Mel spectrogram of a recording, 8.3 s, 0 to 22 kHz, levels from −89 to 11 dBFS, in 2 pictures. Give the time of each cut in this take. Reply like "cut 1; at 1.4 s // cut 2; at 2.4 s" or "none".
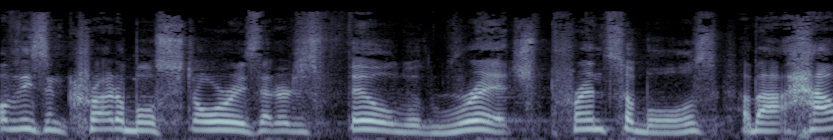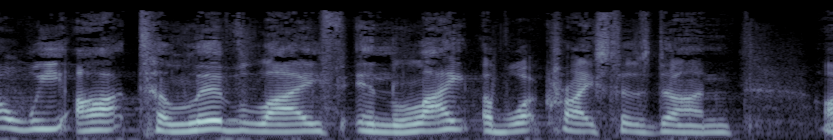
cut 1; at 3.6 s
